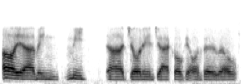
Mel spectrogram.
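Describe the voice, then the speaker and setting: A man's voice: on the low side, monotone, normal speed, no room sound. A young man with a thick Scottish accent giving a casual interview as a soccer player over the phone. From Scotland. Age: young adult. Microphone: phone call. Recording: tinny, narrow phone line.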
